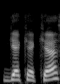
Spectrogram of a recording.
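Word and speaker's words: Gacaca: Face à cet impasse, les autorités rwandaises ont dû trouver une autre solution et c'est là qu'interviennent les juridictions Gachacha. On prononce Gacha. Gaka, ce sont ces tribunaux traditionnels.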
